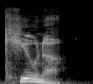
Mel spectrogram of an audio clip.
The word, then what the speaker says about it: Kuna: Tom, in case no one else explained, KUNA Idaho is pronounced Cuna.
